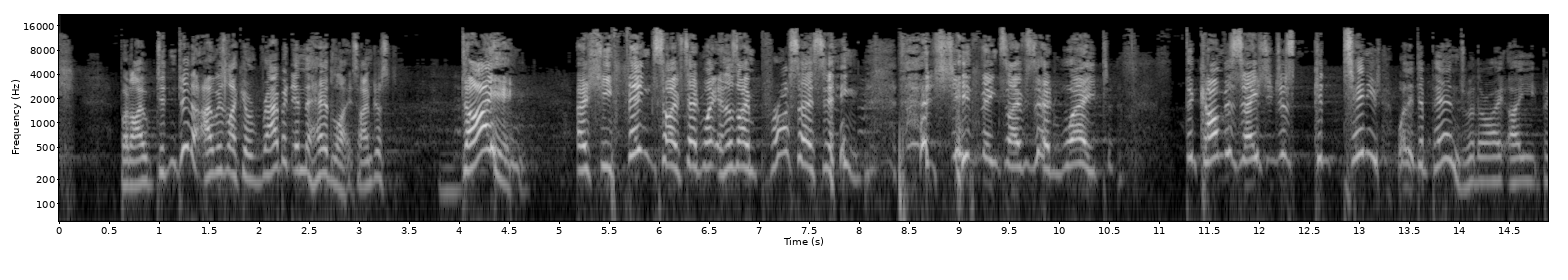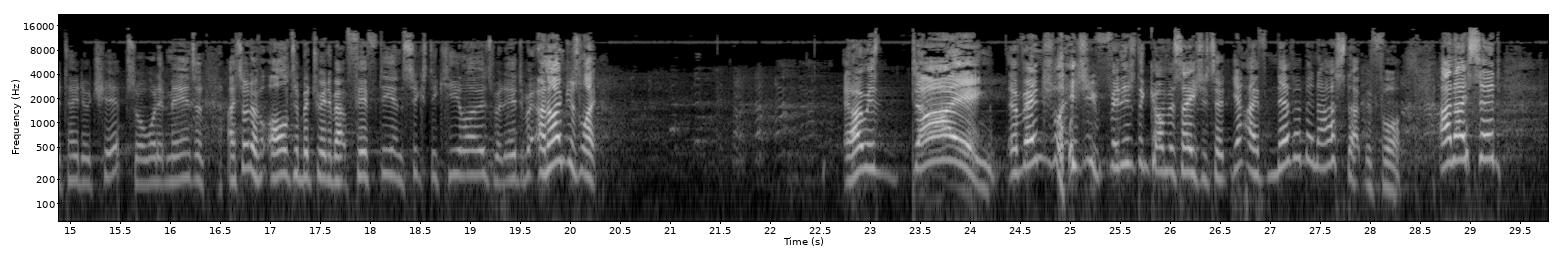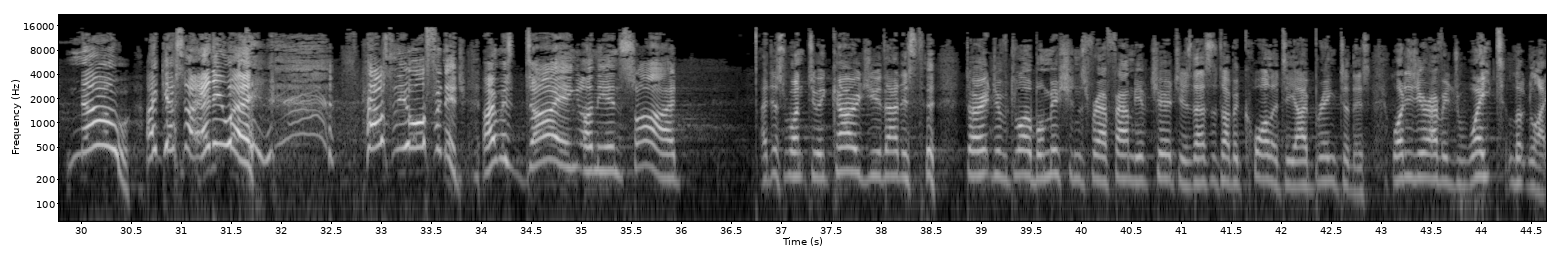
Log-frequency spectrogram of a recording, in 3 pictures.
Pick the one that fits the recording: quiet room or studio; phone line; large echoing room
large echoing room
